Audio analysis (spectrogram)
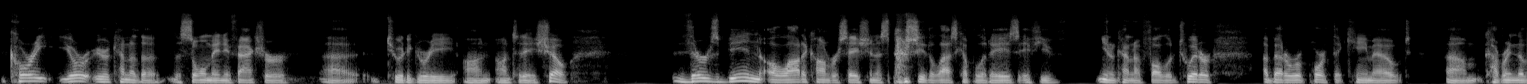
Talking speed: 180 wpm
